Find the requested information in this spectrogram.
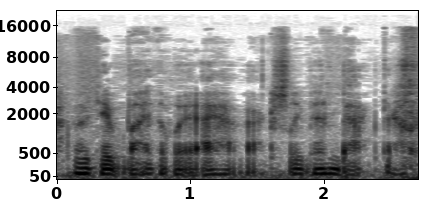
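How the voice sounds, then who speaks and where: A man whispering. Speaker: ASMR whisper video creator. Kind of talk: reading a restaurant review aloud. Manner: quiet, conversational.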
